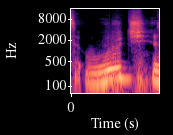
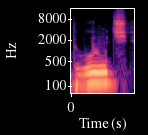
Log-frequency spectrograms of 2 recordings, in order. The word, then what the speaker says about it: Łódź: Poland just got a dedicated facility in, I'm going to mispronounce it, but I think it's Łódź is the pronunciation. It looks like it's L-O-D-S-Z in English, but I've been told on kind of reliable authority it's called Łódź. And so, but they've only had it for a year.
